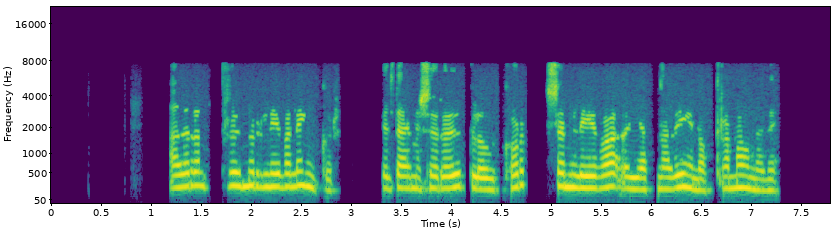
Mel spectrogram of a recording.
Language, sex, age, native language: Icelandic, female, 40-49, Icelandic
